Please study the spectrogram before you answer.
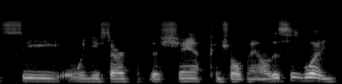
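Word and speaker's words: XAMPP: you here is again I'm down I've downloaded shamp that's how I'm told you should respond you should uh pronounce the name of this uh product so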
